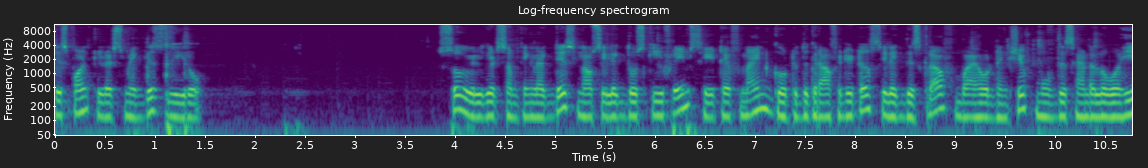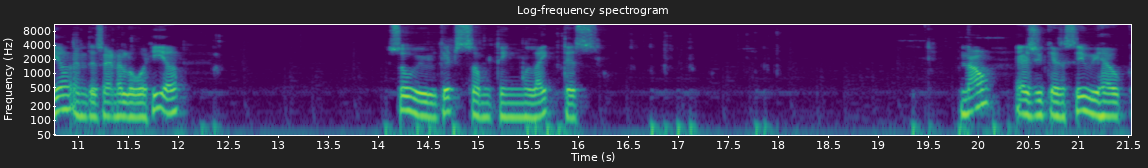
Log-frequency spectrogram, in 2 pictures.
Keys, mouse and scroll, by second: 0.6 click, 1.1 Return, 1.9 click, 2.2 space, 4.9 click, 6.1 F9, 7.0-10.3 drag, 10.3 click, 12.2 space, 16.2 click, 16.7 space, 17.3 click, 17.7 space.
